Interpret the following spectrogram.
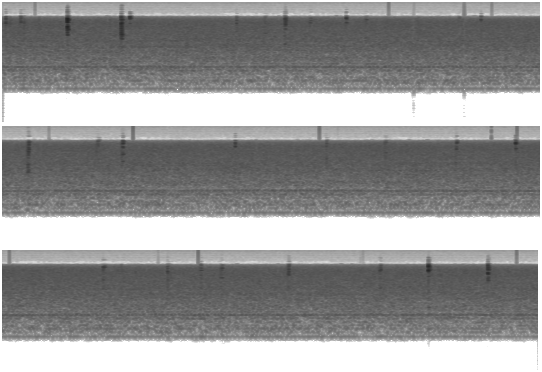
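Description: Computer keyboard keys clicking now and then as code is typed, a few sharper clicks standing out over a steady hiss and low hum.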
